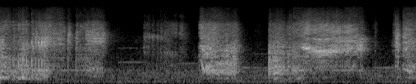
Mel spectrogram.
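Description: Rubbing and scraping of a tape measure and a hand against the bark of a yellow apricot (mai vàng) tree trunk during measuring, in three short spells.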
